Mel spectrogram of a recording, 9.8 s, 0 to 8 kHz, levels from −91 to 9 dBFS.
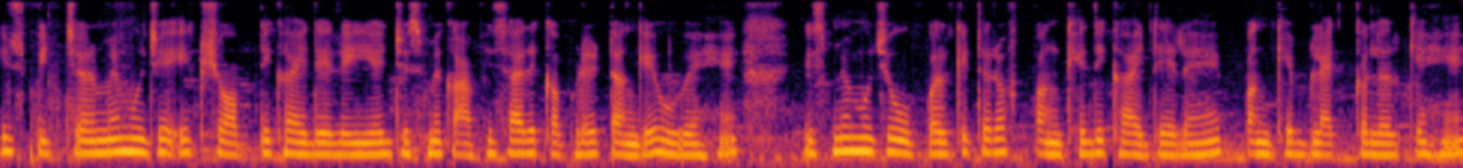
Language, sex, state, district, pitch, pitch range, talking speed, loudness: Hindi, female, Uttar Pradesh, Varanasi, 170 Hz, 160-180 Hz, 195 wpm, -14 LUFS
